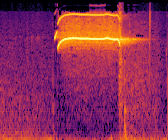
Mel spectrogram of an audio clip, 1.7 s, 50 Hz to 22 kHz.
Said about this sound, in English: I have something more which is pretty tiny. It's only 5 millimeters in size. It's a printed whistle. You want to hear it?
